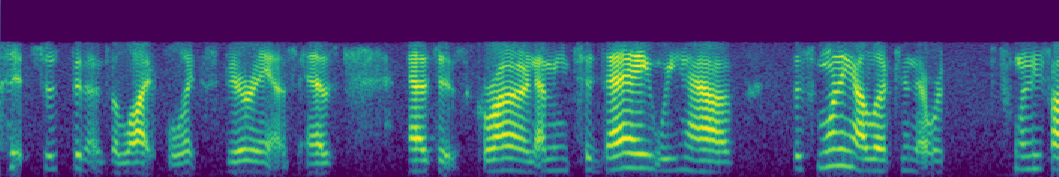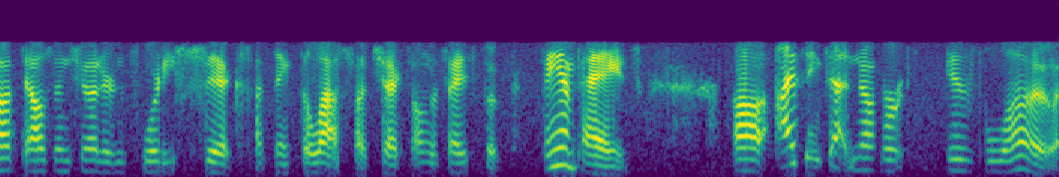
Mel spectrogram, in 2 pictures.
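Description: An earnest woman calls in as a guest and tells her story, pausing often with ums. Her voice comes through a narrow, tinny phone line. The sound is dry and close. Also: fairly low pitch, no room sound. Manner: earnest, halting with frequent ums. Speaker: guest, founder of a peace blogging network. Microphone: telephone.

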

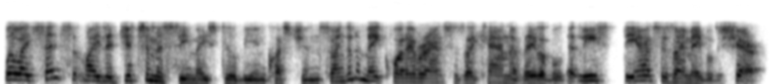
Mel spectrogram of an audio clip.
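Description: An otherworldly male spirit played by a man speaks as a guest in a radio drama. He is calm and explanatory, curious about human speech, with a lively, varied pitch. The recording is a little dull and lo-fi. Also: a little fast, few pauses. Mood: candid, measured.

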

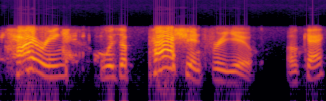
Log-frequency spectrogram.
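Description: A man hosting an informal live interview, blunt and quick to interrupt and steer his guest, heard over a narrow phone connection. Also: sits high, big pitch swings. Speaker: host interviewing a guest on a live online show. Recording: narrow, thin phone-line sound.

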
